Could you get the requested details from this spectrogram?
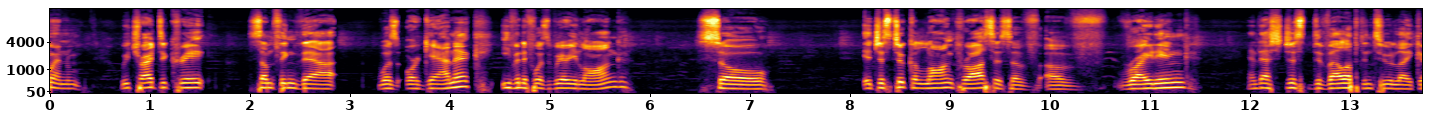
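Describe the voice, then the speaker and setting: A young American man with a fairly high, mellow voice, recorded with no room sound. A band member bilingual in English and Italian, he answers casual interview questions hesitantly, with many restarts and fillers.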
